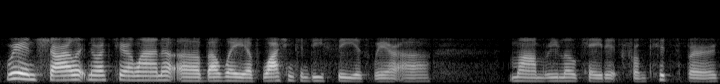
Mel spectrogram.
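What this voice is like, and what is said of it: Southern American accent. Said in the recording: “you've got Southern accents.”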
